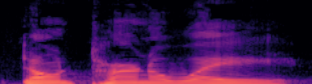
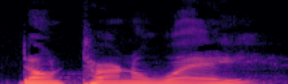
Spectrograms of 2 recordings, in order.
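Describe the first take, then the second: No difference in how they are said.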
